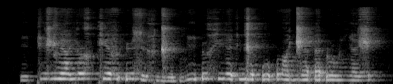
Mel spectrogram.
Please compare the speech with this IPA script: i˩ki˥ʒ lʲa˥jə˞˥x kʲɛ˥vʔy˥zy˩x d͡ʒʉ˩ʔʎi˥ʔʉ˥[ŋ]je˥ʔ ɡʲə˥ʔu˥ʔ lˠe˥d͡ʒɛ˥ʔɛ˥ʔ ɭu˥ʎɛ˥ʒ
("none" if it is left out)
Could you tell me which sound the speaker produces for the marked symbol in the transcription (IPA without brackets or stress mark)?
x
